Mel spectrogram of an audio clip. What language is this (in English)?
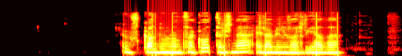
Basque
